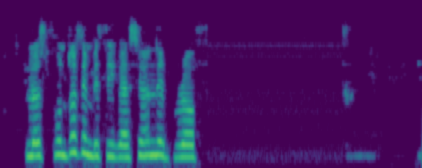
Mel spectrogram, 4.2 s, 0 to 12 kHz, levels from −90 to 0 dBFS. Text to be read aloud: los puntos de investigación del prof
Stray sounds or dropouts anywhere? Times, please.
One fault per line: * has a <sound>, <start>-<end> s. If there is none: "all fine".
all fine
